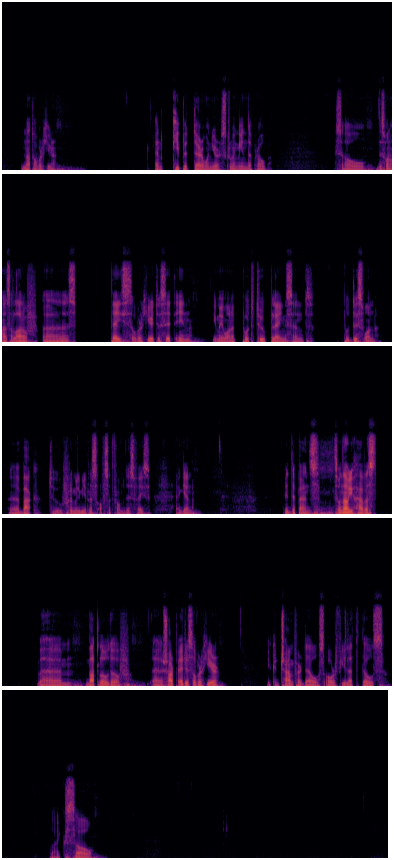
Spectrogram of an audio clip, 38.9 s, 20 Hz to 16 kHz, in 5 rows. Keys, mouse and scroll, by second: 0.8 scroll down 1, 1.2-3.1 right drag, 3.7 right drag, 4.8-6.1 right drag, 6.4 click, 6.7-7.3 right drag, 10.9-11.7 right drag, 14.2 click, 15.5 right click, 17.7 right drag, 18.7 right click, 19.0 click, 19.3-20.0 right drag, 20.5 scroll up 1, 20.6 scroll down 1, 21.1-21.7 right drag, 21.9-24.0 scroll up 2, 25.4-27.4 right drag, 28.9 click, 30.1 click, 31.2 right click, 32.8 click, 34.6 click, 34.9 click, 35.5 Page_Down, 35.6 Down, 37.6 scroll down 2, 37.9-38.9 right drag.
